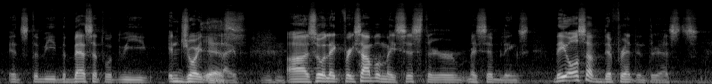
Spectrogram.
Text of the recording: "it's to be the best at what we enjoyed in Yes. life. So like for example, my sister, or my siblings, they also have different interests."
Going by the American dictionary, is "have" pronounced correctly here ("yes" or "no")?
yes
